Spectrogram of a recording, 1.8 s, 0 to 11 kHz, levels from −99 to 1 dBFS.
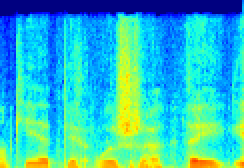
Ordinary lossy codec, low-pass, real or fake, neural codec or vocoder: AAC, 48 kbps; 9.9 kHz; fake; codec, 16 kHz in and 24 kHz out, 0.6 kbps, FocalCodec, streaming, 4096 codes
